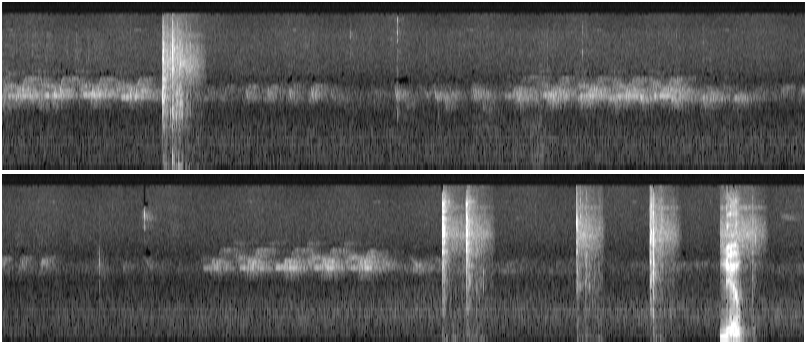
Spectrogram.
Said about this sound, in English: Nope. I don't think it's going to matter at all. So, I just leave it and deal with the cicada sound. Like we all have to do.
